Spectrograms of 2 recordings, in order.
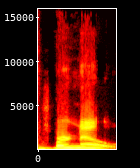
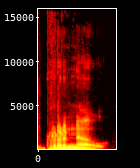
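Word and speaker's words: Brno: because they can actually pronounce it when the americans show up and they go hey where's bernoull no it's not inferno it's bruno right i was there to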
